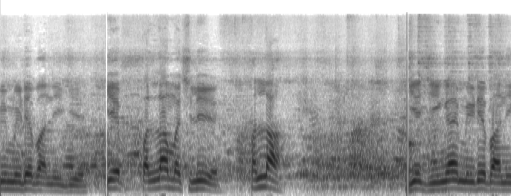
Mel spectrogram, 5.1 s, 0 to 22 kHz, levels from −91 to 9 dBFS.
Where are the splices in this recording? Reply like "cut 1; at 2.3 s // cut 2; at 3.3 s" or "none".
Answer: cut 1; at 1.1 s // cut 2; at 4.0 s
